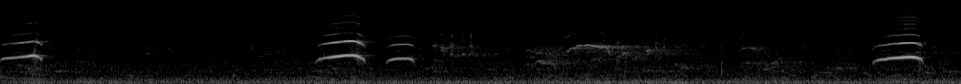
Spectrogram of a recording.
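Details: A baby monkey gives loud, clear, wavering cries in short bursts, calling for its mother after she moved far away from it.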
